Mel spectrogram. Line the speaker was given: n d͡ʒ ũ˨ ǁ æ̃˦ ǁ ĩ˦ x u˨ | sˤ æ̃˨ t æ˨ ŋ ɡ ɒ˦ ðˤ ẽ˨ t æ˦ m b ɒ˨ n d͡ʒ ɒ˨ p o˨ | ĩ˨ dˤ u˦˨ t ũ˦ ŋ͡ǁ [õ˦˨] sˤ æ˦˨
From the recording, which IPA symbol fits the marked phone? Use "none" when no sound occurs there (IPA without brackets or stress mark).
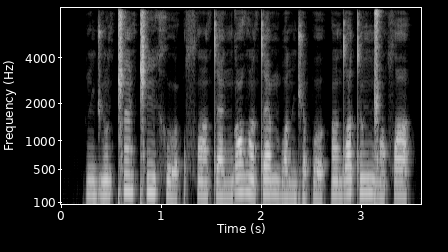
õ˨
